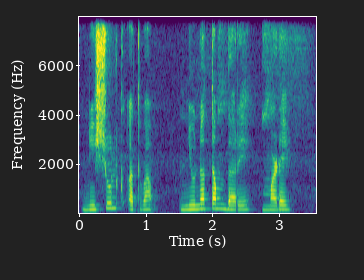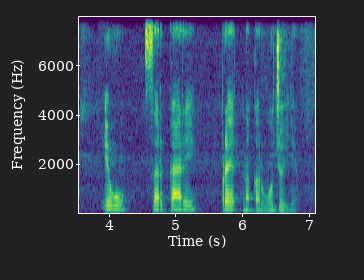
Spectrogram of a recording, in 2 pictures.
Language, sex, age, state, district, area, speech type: Gujarati, female, 30-45, Gujarat, Anand, urban, spontaneous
